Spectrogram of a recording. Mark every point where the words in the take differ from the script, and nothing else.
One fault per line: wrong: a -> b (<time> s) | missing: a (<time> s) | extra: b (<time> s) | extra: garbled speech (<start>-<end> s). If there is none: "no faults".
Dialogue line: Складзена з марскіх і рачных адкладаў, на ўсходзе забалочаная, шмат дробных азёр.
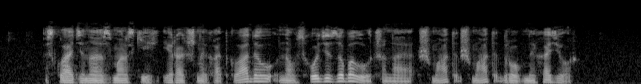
extra: шмат (4.7 s)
